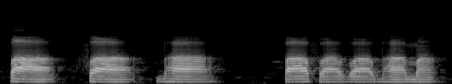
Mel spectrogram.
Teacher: ओष्ठीय। जो हमारे होठों से आवाज़ निकलती है, यानी हमारे होठ स्पर्श होते हैं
